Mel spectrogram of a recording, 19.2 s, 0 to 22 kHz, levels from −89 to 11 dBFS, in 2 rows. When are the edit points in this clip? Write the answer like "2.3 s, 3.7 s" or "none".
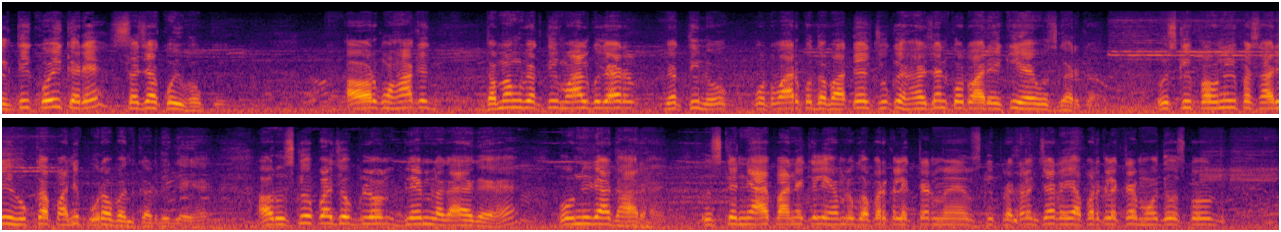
none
